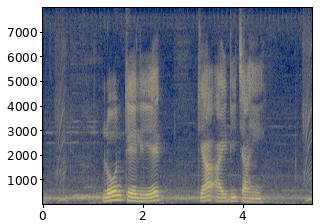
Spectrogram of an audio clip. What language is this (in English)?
Bhojpuri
